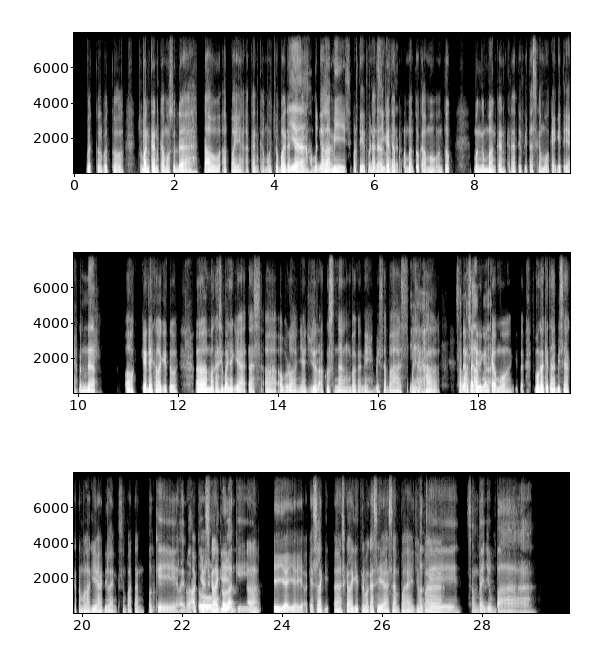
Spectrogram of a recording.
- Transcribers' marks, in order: none
- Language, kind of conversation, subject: Indonesian, podcast, Apa kebiasaan sehari-hari yang membantu kreativitas Anda?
